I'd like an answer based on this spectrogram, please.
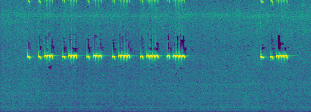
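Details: A Japanese pine cricket singing from a planted shrub bed in early autumn (September to October), high, bell-like chirps in quick clusters of two or three notes.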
